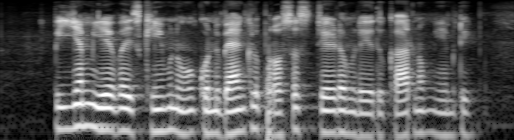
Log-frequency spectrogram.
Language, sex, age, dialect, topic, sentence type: Telugu, male, 18-24, Utterandhra, banking, question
